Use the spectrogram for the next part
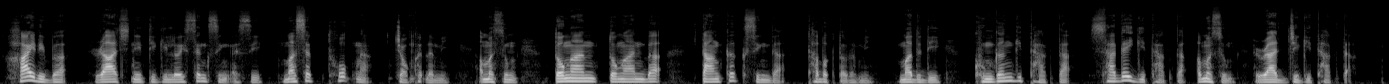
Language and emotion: Manipuri, neutral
